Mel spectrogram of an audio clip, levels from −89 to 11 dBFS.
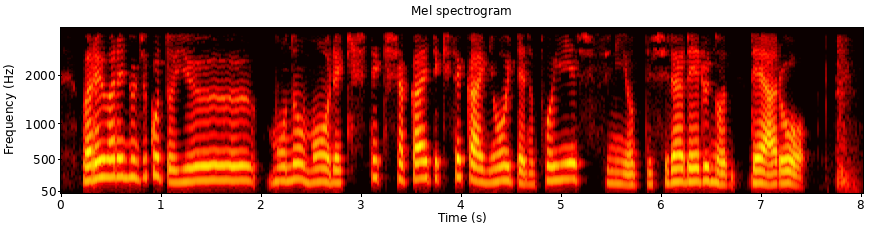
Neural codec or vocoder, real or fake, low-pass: none; real; 3.6 kHz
